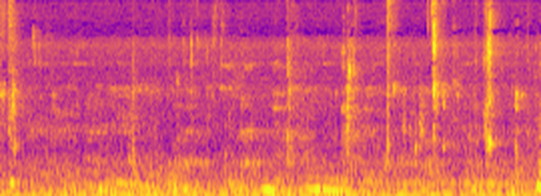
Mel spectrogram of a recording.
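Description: Quiet chewing of a cheeseburger slider, with scattered wet mouth clicks, over a low steady hum.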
